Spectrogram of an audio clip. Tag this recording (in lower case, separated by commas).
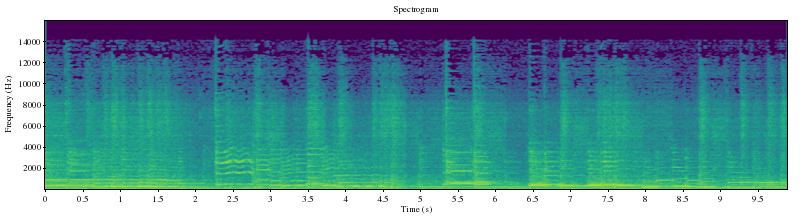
musical instrument, playing electric guitar, electric guitar, plucked string instrument, guitar, music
